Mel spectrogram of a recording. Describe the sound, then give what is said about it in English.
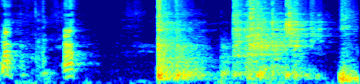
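Keys jingling in a few quick bursts, bright metallic clinks and rattles with a short pause, then a longer jangle that fades and picks up again briefly at the end. “Do you have jingle, jingle, jingle.”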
